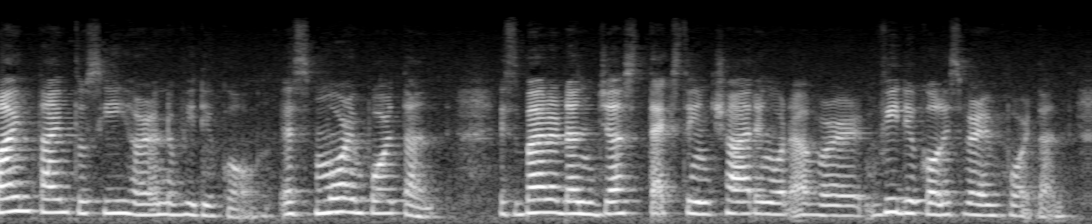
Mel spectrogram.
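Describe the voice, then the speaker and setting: A woman with a Filipino accent, fairly even intonation, and audible room echo. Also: medium pitch for a woman, moderate pace. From Philippines. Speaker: vlogger. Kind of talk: advice vlog. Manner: halting, repetitive.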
